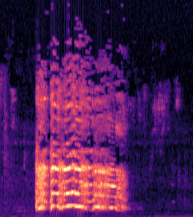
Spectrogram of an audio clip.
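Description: A rooster crowing once, a single call lasting a little over a second.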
